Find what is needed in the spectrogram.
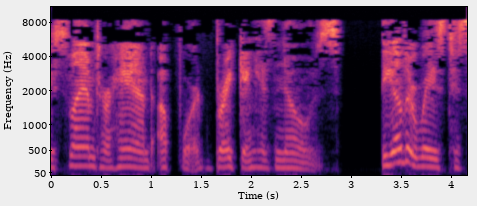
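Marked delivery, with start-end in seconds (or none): none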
